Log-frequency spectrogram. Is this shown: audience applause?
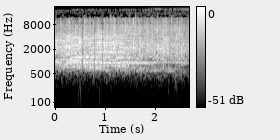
yes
